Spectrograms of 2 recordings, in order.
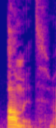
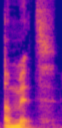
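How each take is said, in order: First: Ammit as "AH-mit"; alternative pronunciation of Ammit. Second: Ammit as "uh-MIT"; first pronunciation of Ammit. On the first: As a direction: say Ammit with an open AH, stressed up front. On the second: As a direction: say Ammit with a weak first vowel, stress on MIT. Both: Shown as a demonstration. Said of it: "I don't know the pronunciation".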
